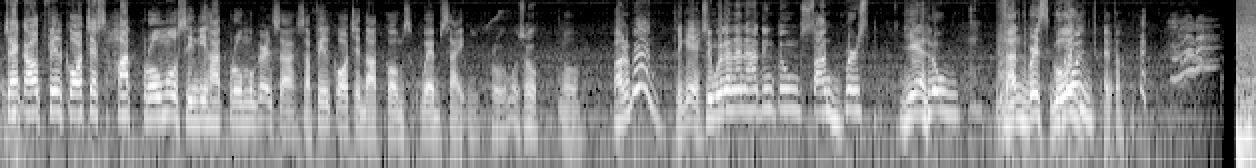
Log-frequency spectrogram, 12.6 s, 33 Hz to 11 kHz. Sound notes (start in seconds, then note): 4.7 whispering; 11.3 both laughing; 12.3 rock music plays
